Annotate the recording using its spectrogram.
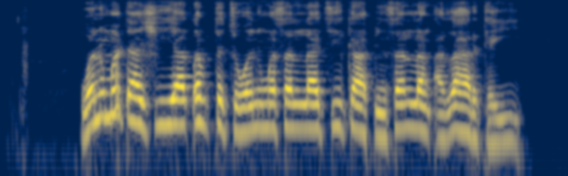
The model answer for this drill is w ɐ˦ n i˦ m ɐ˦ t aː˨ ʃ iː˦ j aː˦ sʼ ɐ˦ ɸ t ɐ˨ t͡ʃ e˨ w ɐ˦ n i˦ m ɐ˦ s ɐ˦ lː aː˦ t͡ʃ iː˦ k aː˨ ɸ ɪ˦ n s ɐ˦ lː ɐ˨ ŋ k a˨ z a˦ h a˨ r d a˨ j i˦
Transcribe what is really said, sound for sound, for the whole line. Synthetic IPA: w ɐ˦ n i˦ m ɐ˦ t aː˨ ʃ iː˦ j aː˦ sʼ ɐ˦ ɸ t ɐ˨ t͡ʃ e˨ w ɐ˦ n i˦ m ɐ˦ s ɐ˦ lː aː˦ t͡ʃ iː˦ k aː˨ ɸ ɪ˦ n s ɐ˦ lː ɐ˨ ŋ ʔ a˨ z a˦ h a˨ r t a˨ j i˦

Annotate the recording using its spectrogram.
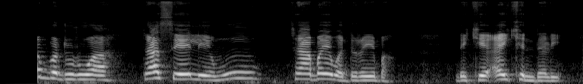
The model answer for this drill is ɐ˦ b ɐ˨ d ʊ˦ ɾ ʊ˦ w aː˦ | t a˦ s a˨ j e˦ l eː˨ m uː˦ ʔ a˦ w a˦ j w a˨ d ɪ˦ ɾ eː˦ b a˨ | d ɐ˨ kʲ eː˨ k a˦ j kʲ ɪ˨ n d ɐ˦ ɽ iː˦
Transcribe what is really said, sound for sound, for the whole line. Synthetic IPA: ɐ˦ b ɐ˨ d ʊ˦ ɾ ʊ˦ w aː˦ | t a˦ s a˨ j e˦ l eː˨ m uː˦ t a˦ b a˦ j w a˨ d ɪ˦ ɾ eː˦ b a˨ | d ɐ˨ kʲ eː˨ ʔ a˦ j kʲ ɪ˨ n d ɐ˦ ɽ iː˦

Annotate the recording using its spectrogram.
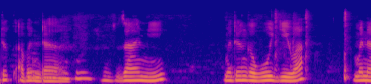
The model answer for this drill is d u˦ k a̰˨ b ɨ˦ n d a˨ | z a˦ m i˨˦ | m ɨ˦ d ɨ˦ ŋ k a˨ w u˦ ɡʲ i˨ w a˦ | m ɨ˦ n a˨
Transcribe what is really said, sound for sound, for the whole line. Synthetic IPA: d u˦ k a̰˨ b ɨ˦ n d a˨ | z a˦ m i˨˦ | m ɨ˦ d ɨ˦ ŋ ɡ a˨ w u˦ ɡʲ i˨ w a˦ | m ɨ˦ n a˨

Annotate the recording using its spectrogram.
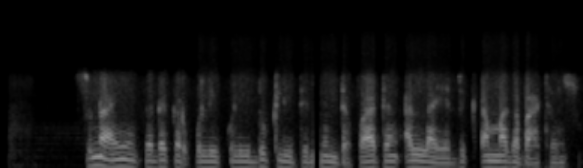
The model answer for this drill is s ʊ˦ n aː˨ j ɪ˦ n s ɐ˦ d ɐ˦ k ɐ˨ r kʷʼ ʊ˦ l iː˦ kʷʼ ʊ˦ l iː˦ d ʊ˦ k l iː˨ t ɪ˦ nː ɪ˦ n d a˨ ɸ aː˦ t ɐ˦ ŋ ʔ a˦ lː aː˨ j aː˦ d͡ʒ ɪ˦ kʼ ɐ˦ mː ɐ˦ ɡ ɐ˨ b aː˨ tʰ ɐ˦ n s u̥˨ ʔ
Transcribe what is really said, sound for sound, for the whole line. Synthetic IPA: s ʊ˦ n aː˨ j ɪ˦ n s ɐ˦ d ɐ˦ k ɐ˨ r kʷʼ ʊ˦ l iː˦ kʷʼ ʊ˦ l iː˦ d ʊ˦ k l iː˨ t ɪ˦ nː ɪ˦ n d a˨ ɸ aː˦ t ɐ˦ ŋ ʔ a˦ lː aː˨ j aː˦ d͡ʒ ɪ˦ kʼ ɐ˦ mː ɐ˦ ɡ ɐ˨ b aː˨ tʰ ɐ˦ n s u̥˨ ʔ

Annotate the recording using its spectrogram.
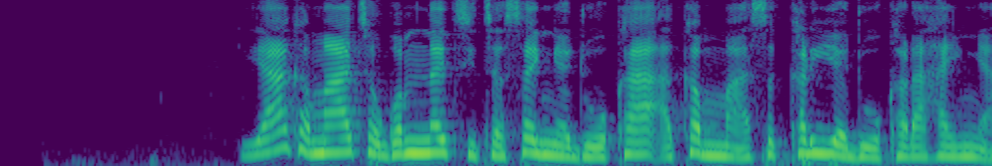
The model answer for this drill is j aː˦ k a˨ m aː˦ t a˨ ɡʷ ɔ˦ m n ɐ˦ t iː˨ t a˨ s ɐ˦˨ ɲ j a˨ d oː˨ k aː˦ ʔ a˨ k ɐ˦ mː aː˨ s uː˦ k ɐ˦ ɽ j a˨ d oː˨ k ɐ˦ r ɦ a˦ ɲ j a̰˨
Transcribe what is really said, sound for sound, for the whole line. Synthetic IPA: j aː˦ k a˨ m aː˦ t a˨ ɡʷ ɔ˦ m n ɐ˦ t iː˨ t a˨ s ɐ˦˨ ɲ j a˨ d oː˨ k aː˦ ʔ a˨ k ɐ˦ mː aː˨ s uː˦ k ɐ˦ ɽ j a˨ d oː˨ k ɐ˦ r ɦ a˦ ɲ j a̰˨

